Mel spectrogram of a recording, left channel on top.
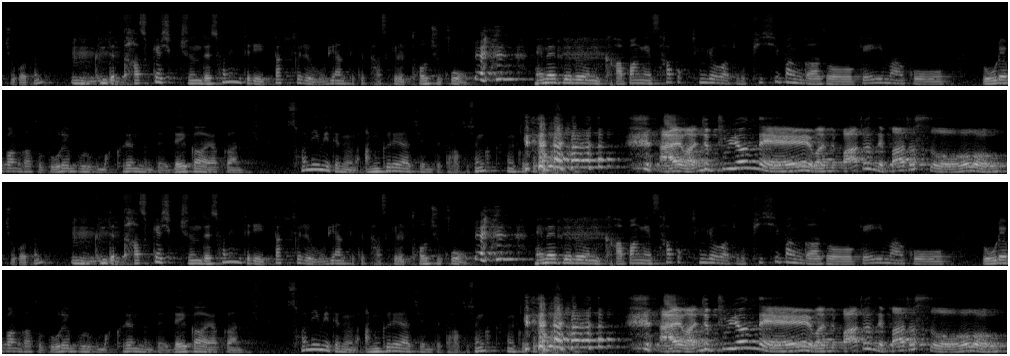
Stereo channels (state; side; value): identical; both; correlation 1.00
